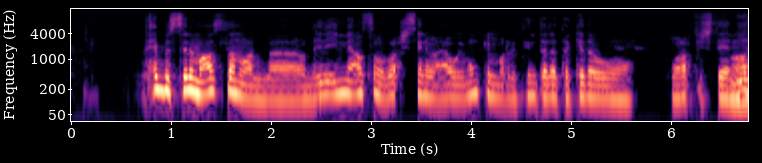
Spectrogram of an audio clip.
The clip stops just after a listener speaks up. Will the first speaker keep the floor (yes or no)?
no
